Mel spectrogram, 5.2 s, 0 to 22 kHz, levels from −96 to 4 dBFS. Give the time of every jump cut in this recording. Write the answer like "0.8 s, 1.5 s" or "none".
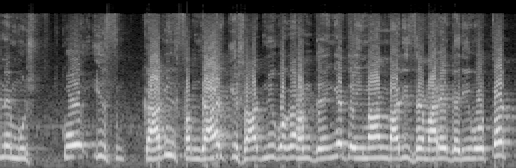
none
